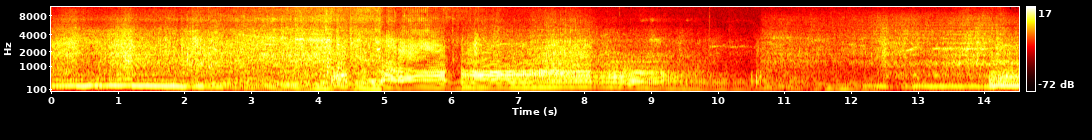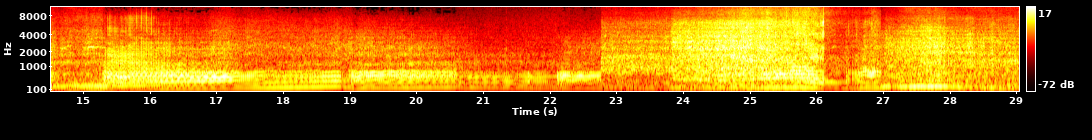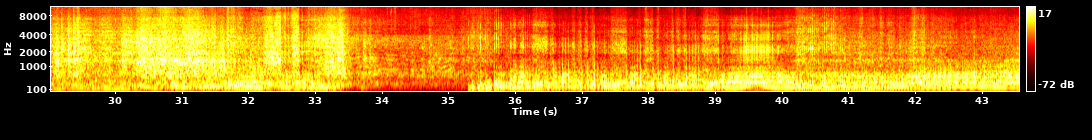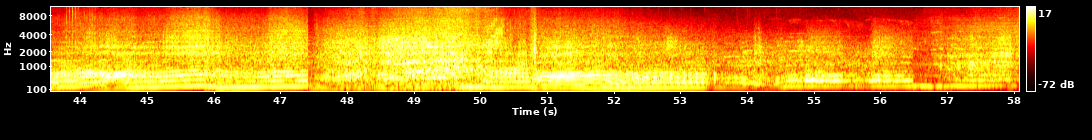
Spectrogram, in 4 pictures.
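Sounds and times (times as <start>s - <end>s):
rally car engine at full throttle: 0.0s - 58.0s.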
